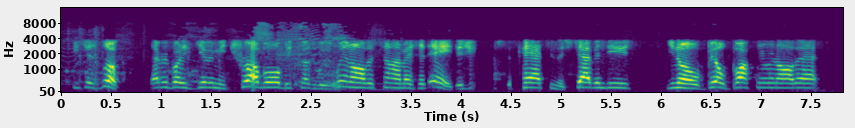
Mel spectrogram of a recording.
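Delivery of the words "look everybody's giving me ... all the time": clumsy, rough attempt at a Boston accent. Retelling a man's reply in a chat about sports teams, in a bad boston accent. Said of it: "I know that's a bad accent".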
